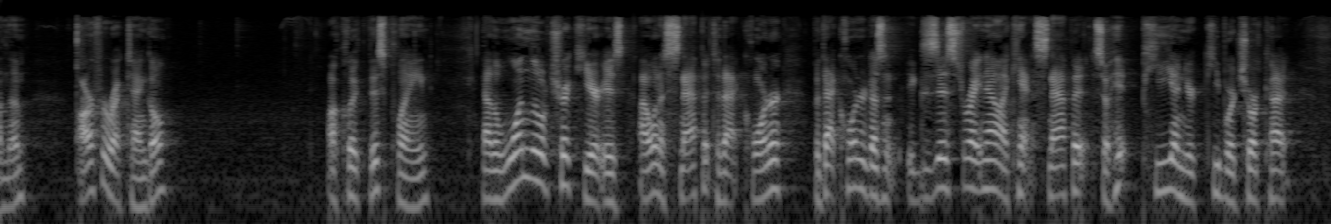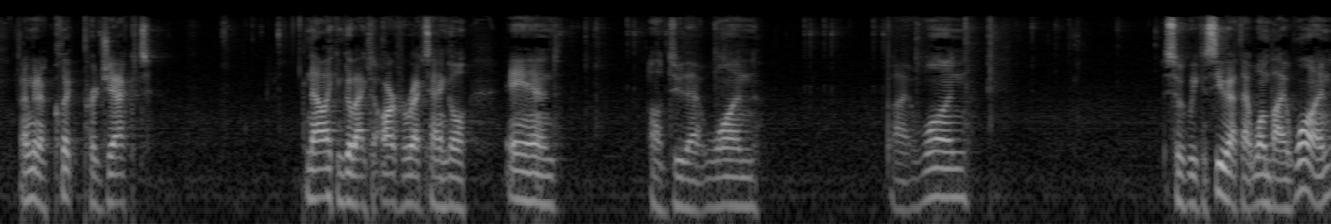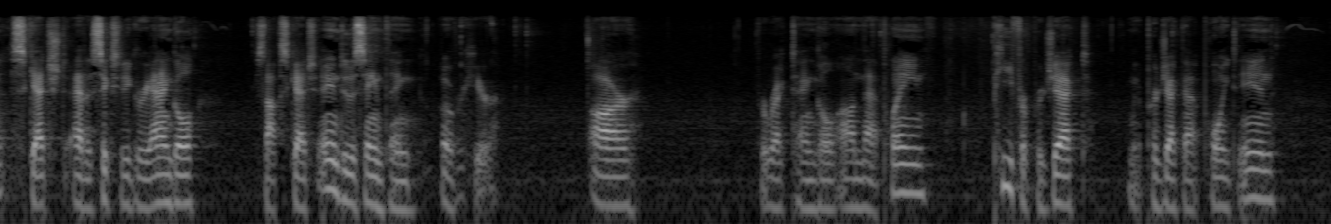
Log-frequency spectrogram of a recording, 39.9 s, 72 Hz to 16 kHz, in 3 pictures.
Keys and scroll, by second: 1.3 r, 1.8 r, 11.1 p, 17.1 r, 32.6 r, 36.8 p.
